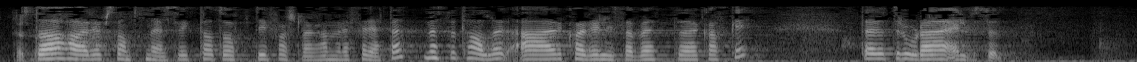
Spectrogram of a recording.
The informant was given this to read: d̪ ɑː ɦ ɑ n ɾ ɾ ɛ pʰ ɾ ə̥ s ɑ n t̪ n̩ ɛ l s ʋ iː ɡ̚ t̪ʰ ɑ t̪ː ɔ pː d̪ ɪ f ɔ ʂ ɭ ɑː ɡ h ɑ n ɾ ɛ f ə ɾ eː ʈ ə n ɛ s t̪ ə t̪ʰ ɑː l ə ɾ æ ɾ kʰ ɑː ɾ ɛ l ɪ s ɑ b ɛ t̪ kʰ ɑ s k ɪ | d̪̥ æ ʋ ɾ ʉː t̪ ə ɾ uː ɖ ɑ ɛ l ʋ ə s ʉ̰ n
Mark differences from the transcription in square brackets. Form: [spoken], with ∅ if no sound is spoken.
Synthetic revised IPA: d̪ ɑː ɦ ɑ [∅] ɾ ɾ ɛ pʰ ɾ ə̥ s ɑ n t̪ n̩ ɛ l s ʋ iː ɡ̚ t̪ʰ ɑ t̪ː ɔ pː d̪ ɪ f ɔ ʂ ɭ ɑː ɡ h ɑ n ɾ ɛ f ə ɾ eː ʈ ə n ɛ s t̪ ə t̪ʰ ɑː l ə ɾ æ ɾ kʰ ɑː ɾ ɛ l ɪ s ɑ b ɛ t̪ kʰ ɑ s k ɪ | d̪̥ æ [∅] ɾ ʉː t̪ ə ɾ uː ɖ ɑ ɛ l ʋ ə s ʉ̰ n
